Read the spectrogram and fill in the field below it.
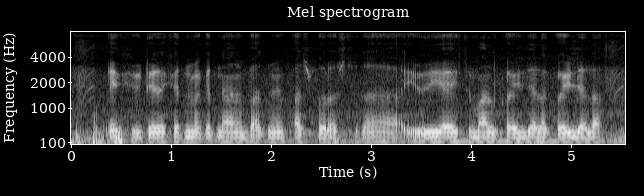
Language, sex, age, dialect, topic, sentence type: Bhojpuri, male, 18-24, Northern, agriculture, question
